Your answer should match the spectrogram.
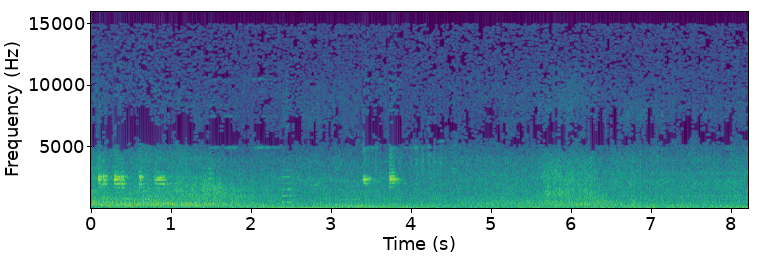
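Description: Steady road traffic noise, with a heavier low rumble from a passing vehicle about two to four seconds in.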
